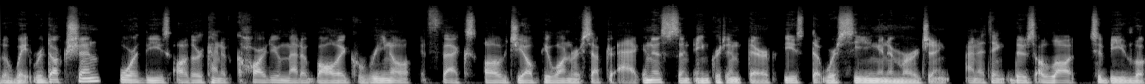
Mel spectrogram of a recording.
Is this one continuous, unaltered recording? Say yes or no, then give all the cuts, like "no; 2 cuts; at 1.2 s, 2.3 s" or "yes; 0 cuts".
yes; 0 cuts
